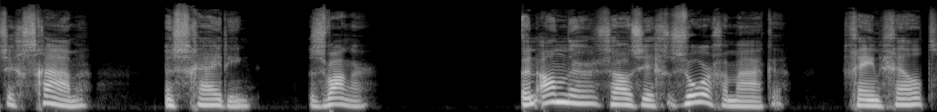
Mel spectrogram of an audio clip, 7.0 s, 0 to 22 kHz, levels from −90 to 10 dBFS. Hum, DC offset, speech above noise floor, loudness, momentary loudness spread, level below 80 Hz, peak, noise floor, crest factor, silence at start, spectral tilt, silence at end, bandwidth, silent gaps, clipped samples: none; under 0.1%; 68 dB; -18 LUFS; 13 LU; -64 dBFS; -2 dBFS; -86 dBFS; 16 dB; 0 s; -5 dB/octave; 0 s; 18.5 kHz; none; under 0.1%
